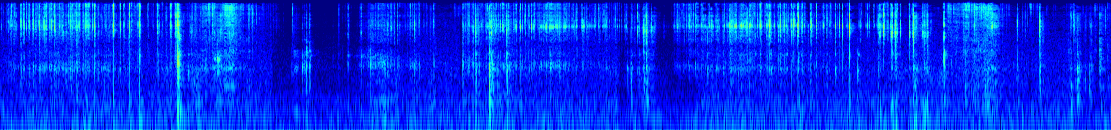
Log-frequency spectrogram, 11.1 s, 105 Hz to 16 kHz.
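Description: A metal blade carves and scrapes small cubes off the scored surface of a solid, hand-sized white bar of soap held in the fingers. The sound is a dry, bright crackling and scraping made of many tiny clicks, coming in bursts with short quiet gaps near 3 and 6.5 seconds.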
